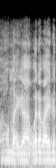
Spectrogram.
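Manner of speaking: put-on frightened, terrified, out-of-depth blurt. Retelling how a girlfriend reacted with a terrified demeanor: imitating a terrified girlfriend.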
